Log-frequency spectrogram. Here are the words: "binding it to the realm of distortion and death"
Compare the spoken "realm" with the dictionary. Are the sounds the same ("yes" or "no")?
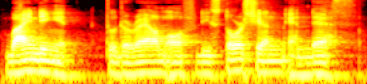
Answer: yes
